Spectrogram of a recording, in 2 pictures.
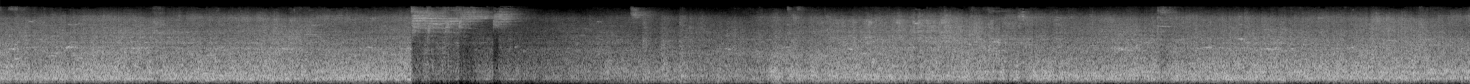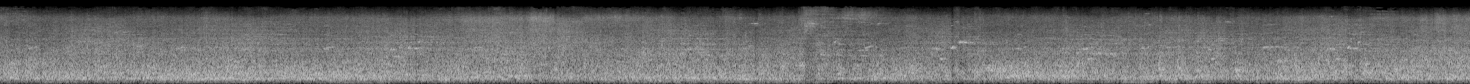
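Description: Double-stack intermodal freight train's container cars rolling past at close range, a steady noise of steel wheels on the rails that dips briefly about four seconds in.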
